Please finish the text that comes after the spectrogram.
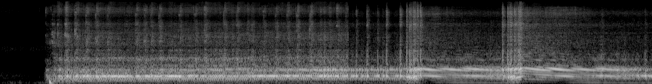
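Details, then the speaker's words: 1982 Yamaha YZ80J two-stroke after carb clean, cleaned air filter and fresh fuel, no coolant in: starts crisp, buzzy idle, snaps up and back on two blips; motor not rattly, healthy running. "Sounds pretty good. The motor doesn't sound rattly at all."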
